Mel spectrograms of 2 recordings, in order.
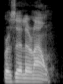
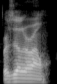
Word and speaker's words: Brasileirão: So first things first, I should say it's Brasileirão. – One more time? – Brasileirão. – Brasileirão. You know what's funny? That ad copy comes with pronunciation keys. And that's not what the pronunciation key says. – Portuguese is a very nasally language, so it's a brasileiro.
